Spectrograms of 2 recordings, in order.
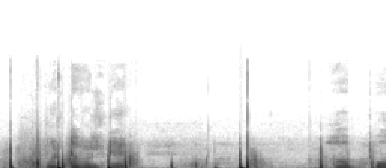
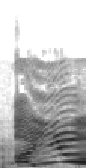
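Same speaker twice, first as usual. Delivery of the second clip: very high, loud wailing scream; long panicked howl; startled wail; 6 dB louder, much slower than usual. Real, not acted. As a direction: shriek as if knocked off a ledge. Shoved off in game.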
